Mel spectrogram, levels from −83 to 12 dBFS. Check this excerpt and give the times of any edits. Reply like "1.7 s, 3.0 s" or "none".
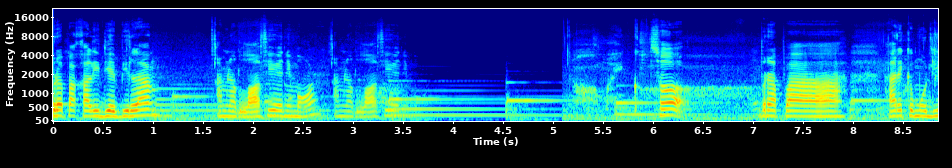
none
